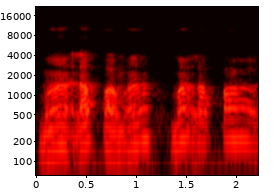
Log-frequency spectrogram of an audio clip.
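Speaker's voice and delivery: put-on a small child begging for food; hungry child. Hungry child begs mother.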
